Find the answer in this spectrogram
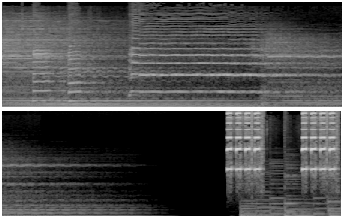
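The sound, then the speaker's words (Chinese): A long, droning electronic chord slowly fades into silence, then an alarm clock rings in two short, loud bursts of rapid, shrill pulsing. No one speaks. “小薇醒过来，把闹钟按掉”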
